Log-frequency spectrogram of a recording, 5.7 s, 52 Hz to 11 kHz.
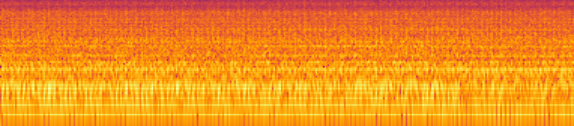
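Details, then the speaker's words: Alfa Romeo 156 Twin Spark idling at about 2,000 rpm, down from the reported 4,000 rpm, with a loose cable letting it rise a little; steady, even but fast idle that never settles. High idle from a faulty throttle-body idle control actuator. "yeah well it's not not 4,000 anymore just 2,000 well we had a problem on the okay cable came loose the cable just came loose over there"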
